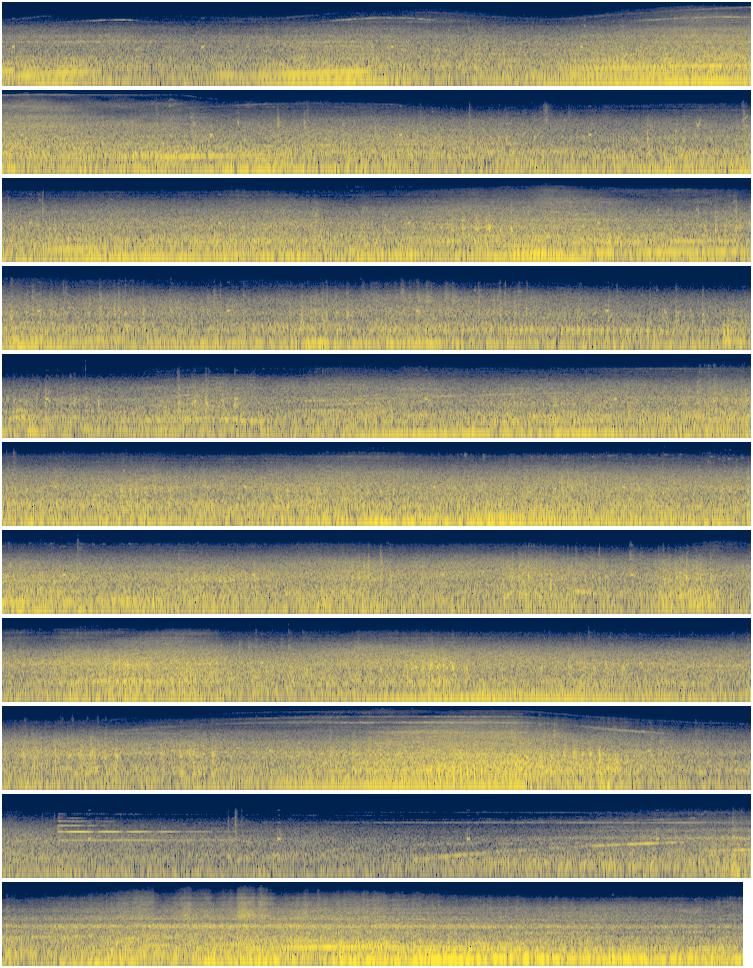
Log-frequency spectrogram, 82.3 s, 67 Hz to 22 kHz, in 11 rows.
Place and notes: Corner of Alexandra Parade and Nicholson St - Part 4 of peculiar places exhibition by Urban Initiatives; landscape architects and urban design consultants
urban initiatives, landscape architecture, peculiar places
